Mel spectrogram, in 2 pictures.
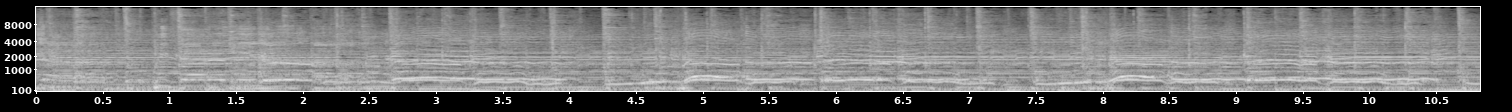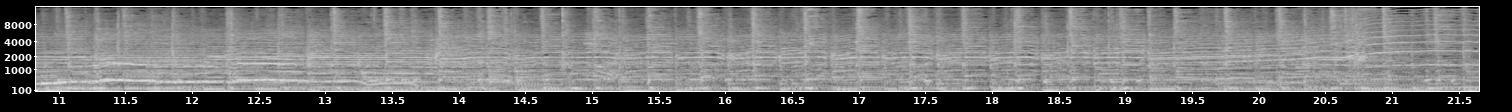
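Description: Instrumental break by an acoustic bluegrass string band: a fiddle plays a wavering lead melody over acoustic guitar, mandolin, banjo and upright bass, the lead line easing off about fourteen seconds in.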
